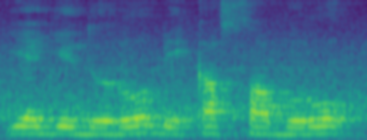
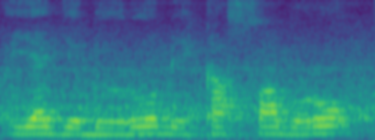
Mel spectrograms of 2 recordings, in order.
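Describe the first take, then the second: No difference in how they are said.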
